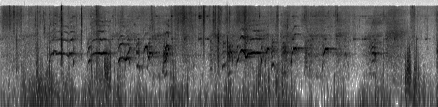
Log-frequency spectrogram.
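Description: Hunting dogs giving short, pitched yelps in quick succession, typical of hounds on the trail of a hare. The yelps start about a second in and die away near the end, over low rustling of footsteps through dry scrub.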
